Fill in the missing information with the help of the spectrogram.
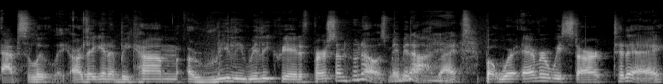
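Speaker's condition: No condition

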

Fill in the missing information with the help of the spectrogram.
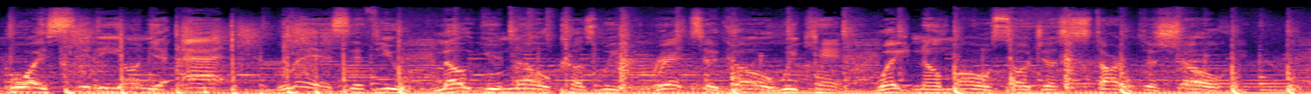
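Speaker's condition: No condition

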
